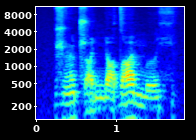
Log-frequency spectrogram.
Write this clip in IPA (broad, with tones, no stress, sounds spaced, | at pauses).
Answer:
ʐ ə̃˧˥˧ ʈ͡ʂ ɑ̰˨ ɲ ɒ˨˩˦ dˤ ɜ˧˥˧ m ʊ˨˥ ç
